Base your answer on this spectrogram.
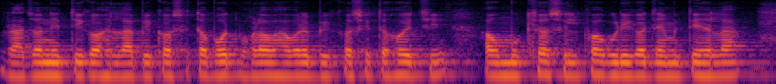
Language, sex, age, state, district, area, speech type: Odia, male, 30-45, Odisha, Kalahandi, rural, spontaneous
